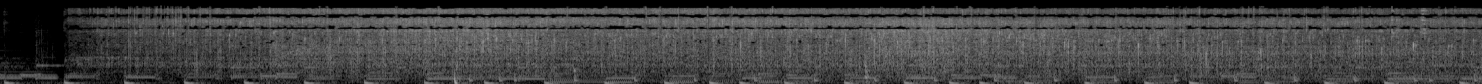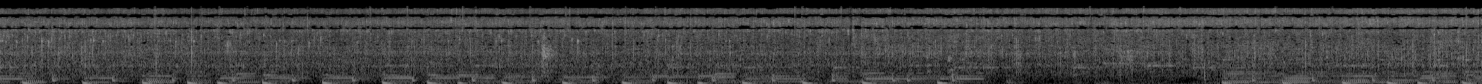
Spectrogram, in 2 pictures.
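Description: Whole tomatoes frying in hot refined oil in a pan, a steady loud sizzle that starts about half a second in as they go into the oil. They are being wilted so that their skins will peel off.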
